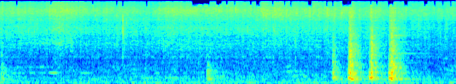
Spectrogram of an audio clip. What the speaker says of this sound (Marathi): एक टोमॅटो घेतला आहे तो ॲड करूया टोमॅटो पण वाटणासोबत छान परतून घेते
